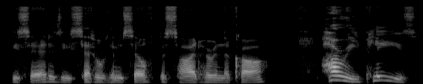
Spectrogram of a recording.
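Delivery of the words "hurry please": high, urgent request; urgent plea. A narrator's reading. Late wife to her chauffeur, urgent plea. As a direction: press the driver to move.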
